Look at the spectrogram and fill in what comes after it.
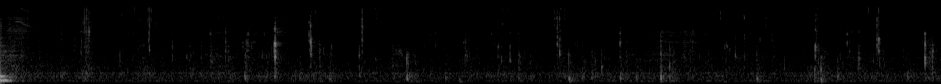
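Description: Mouth sounds of people chewing soft, creamy Monthong durian flesh: scattered small smacks and clicks at an irregular pace.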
